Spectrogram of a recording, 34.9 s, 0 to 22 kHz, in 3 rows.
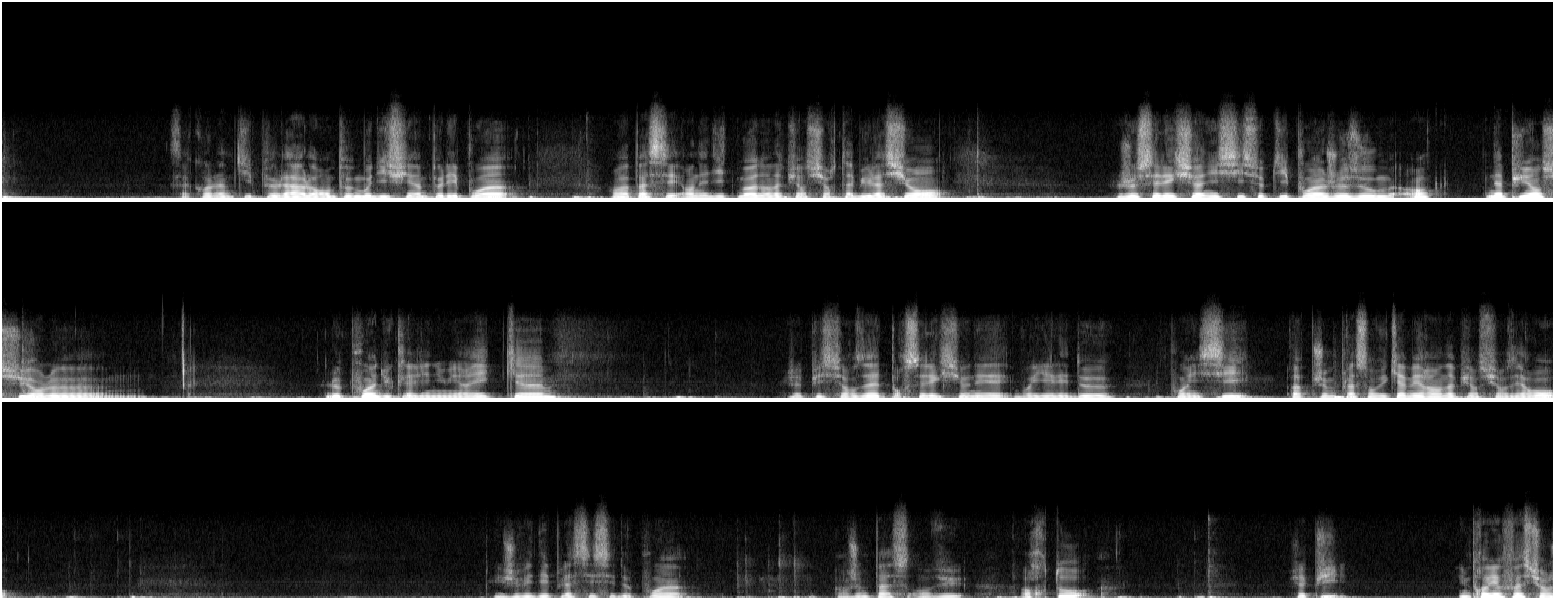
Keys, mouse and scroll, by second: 0.1 F12, 2.0 Escape, 2.6 scroll up 2, 2.9 shift+middle click, 3.4-3.7 shift+scroll up 1, 3.7 shift+middle click, 6.0 Tab, 6.4 shift+middle click, 7.4 KP_Decimal, 8.0 scroll up 1, 8.7 right click, 11.9 KP_Decimal, 12.6-13.5 scroll down 6, 14.3 shift+click, 15.3-16.5 drag, 16.8 z, 17.1 click, 17.1-18.4 middle drag, 18.7 shift+right click, 21.0 KP_1, 21.7 KP_0, 22.7 shift+middle click, 23.7 scroll up 2, 24.0 shift+middle click, 24.5-24.9 shift+scroll up 2, 29.2 KP_5, 31.3 shift+scroll up 2, 31.7 shift+middle click, 33.3 g.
